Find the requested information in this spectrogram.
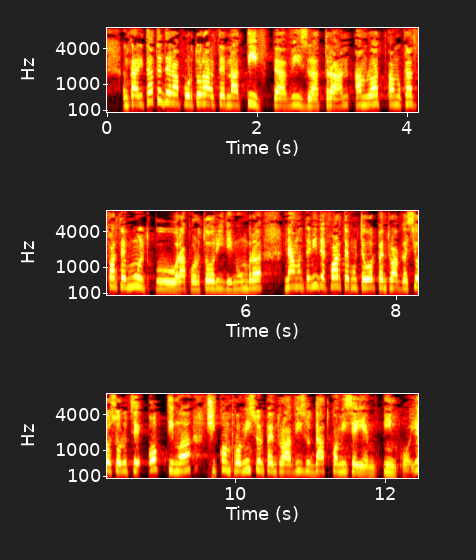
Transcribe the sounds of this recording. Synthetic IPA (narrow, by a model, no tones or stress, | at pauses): ɨŋkalit̪at̪e̞d̪e̞ɾapo̞rt̪o̞ɾalt̪e̞rnat̪ivpe̞avizlat̪ɾanamluat̪amlukɾat̪foart̪e̞mult̪kurapo̞rt̪o̞ɾid̪inumbɾəneamɨnt̪ɨlnit̪d̪e̞foart̪e̞mult̪e̞o̞rʲpe̞nt̪ɾuaɡəsio̞so̞lut̪sije̞o̞p̚t̪iməʃiko̞mpɾo̞misurʲpe̞nt̪ɾuavizud̪at̪ko̞misije̞jiŋko̞j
